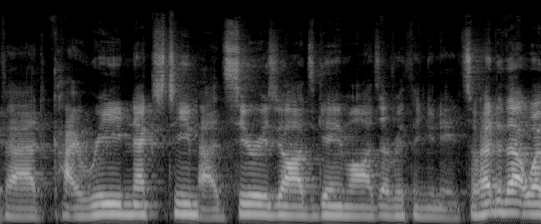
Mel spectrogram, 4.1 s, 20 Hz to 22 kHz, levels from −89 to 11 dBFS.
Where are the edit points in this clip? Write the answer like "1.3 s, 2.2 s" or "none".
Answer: 1.5 s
